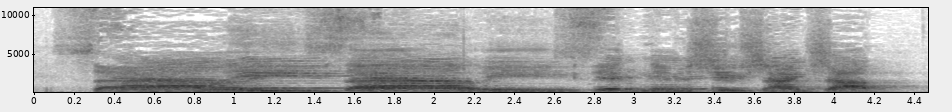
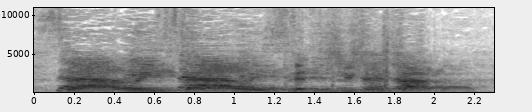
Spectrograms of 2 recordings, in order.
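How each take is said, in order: First: It is said at a normal pace. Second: It is said at the fastest pace.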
